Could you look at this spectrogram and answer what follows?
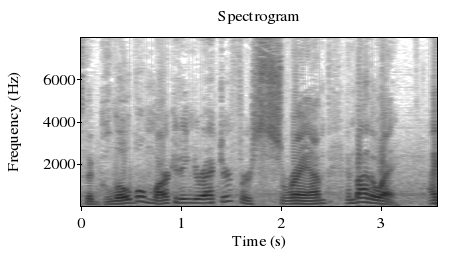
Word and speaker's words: SRAM: at Shram listen carefully it's not it's not Shram it's not scram it's not spam exactly just sham sham is the right way to say it welcome to Good morning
